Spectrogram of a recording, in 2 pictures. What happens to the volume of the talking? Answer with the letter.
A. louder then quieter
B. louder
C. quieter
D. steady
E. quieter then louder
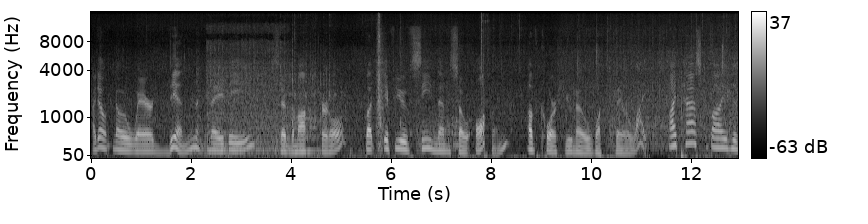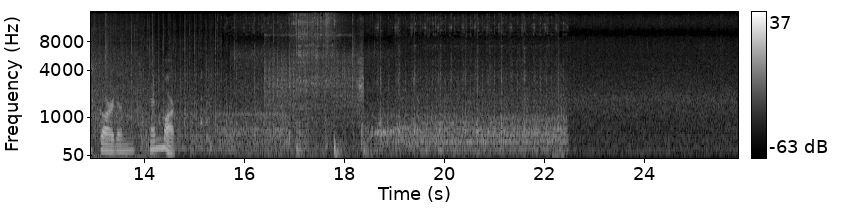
D.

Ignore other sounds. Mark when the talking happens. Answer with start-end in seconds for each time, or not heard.
0.0-14.7.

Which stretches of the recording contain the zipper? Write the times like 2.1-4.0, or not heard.
not heard.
